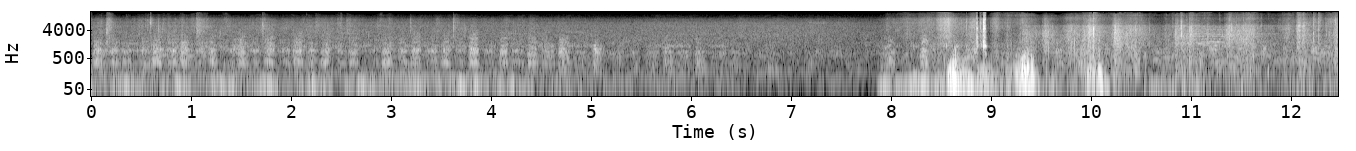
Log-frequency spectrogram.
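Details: Great Danes on a lockdown walk, filmed with a dog-mounted GoPro: steady rhythmic breathy panting for about eight seconds, then louder rustling and thumping movement noise takes over.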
